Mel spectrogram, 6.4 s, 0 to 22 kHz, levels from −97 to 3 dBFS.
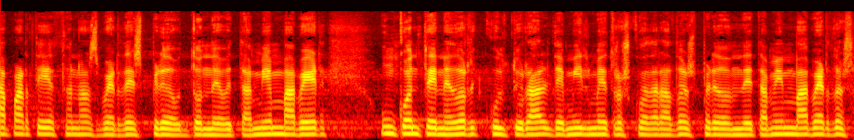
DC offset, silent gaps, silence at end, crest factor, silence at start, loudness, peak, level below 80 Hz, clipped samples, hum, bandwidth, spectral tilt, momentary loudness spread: under 0.1%; none; 0 s; 20 dB; 0 s; -23 LUFS; -4 dBFS; -72 dBFS; under 0.1%; none; 16 kHz; -4 dB/octave; 5 LU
